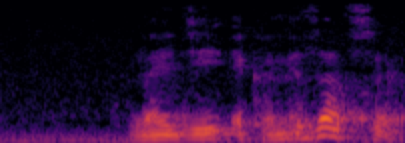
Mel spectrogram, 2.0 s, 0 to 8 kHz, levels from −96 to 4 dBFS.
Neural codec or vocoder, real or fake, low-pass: vocoder, 44.1 kHz, 80 mel bands, Vocos; fake; 7.2 kHz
